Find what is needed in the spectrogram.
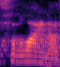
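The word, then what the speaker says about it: Celina: It's called Salina, spelled with a C.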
